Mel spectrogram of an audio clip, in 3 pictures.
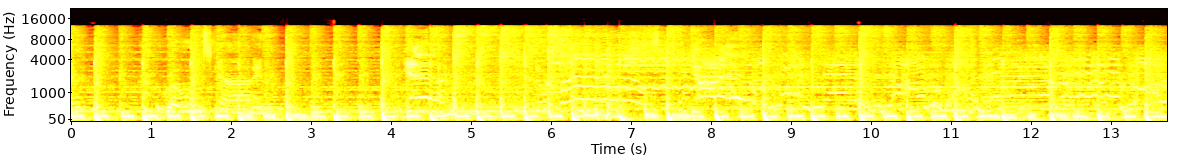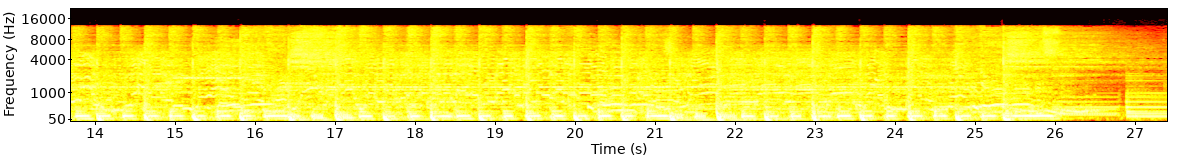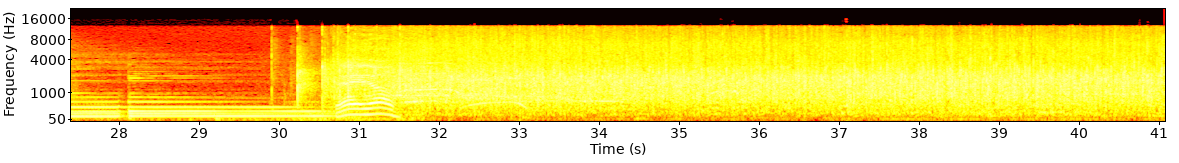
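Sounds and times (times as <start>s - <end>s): steady drums: 0.0s - 26.8s
bass guitar: 0.0s - 31.3s
electric guitar lead bending notes: 6.2s - 30.6s.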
